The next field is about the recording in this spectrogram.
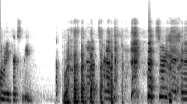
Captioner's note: laughs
